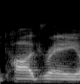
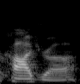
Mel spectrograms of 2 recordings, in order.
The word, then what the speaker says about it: cadre: if I remember correctly a Cadre or cadra um whichever way you want you are pronounce it is yeah yeah Thank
